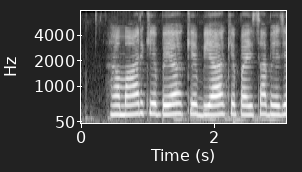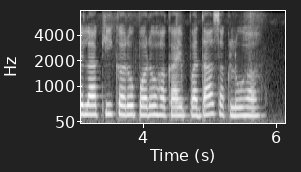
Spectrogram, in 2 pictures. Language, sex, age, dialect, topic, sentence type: Magahi, female, 51-55, Central/Standard, banking, question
